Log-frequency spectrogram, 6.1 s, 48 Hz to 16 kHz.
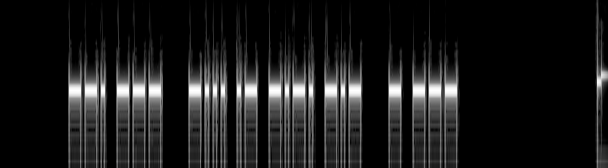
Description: Morse code, heard as a keyed tone, about 30 wpm, 700 Hz. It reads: GO BACK TO
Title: Sets of 3 Words 30wpm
